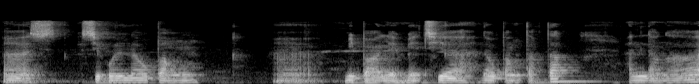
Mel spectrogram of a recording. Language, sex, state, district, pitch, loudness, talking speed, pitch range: Mizo, male, Mizoram, Aizawl, 95 Hz, -19 LUFS, 120 wpm, 90-100 Hz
